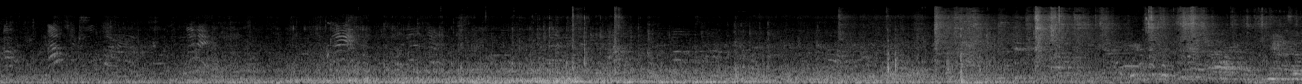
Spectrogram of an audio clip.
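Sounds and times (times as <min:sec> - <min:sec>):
indistinct background voices: 0:00.0 - 0:13.0.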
